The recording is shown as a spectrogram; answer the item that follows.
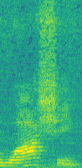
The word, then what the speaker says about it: washing: other word when you're washing because it's the SH sound washing I want to say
